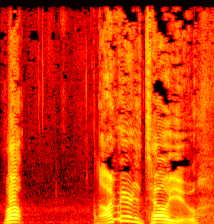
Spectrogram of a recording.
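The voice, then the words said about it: Voice cracks mid-sentence. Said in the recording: “my voice cracked”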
